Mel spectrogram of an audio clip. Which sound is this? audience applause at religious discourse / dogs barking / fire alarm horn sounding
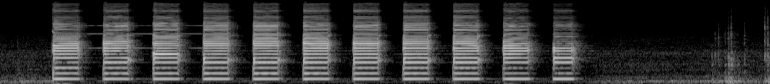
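fire alarm horn sounding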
